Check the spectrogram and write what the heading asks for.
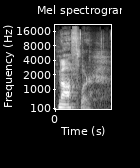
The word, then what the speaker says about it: Knopfler: Knopfler.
